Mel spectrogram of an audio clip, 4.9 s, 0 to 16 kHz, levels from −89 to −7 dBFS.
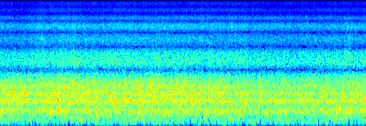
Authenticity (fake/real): fake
